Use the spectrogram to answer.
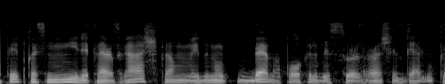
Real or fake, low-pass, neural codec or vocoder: fake; 7.2 kHz; codec, 44.1 kHz, 1.7 kbps, Pupu-Codec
